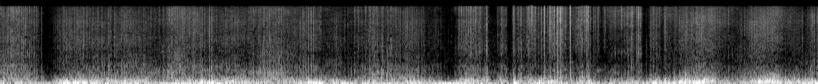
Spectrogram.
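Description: Long red nails scratch across the surface of a flat, white woven vinyl mesh placemat. The result is a steady, dense scratching texture, mostly low and rumbling, with brief quiet dips between strokes.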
